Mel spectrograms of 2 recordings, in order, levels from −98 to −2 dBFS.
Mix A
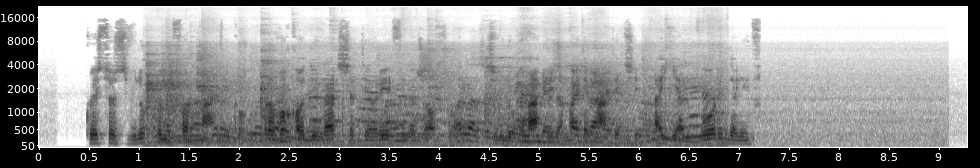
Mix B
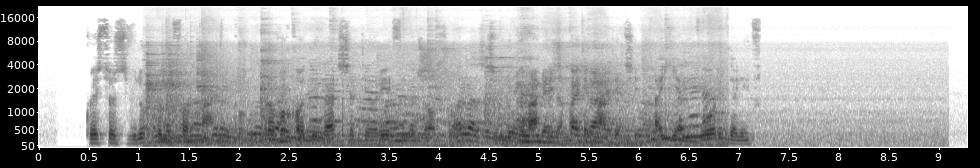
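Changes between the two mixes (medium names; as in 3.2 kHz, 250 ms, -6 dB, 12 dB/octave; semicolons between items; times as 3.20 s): speech -3.5 dB; master: add peaking EQ 1.7 kHz -12 dB 2.9 oct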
